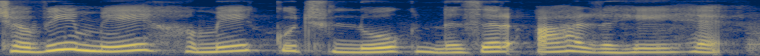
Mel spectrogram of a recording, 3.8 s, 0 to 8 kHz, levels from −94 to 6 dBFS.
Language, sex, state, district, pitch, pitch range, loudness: Hindi, female, Assam, Kamrup Metropolitan, 240 Hz, 215-270 Hz, -15 LUFS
